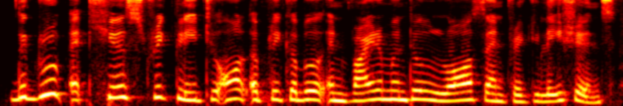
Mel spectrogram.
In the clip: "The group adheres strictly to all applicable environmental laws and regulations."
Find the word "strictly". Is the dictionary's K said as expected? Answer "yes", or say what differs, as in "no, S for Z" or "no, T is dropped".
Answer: yes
